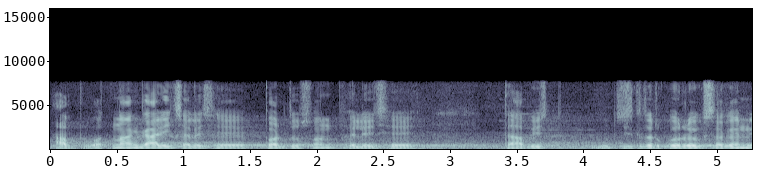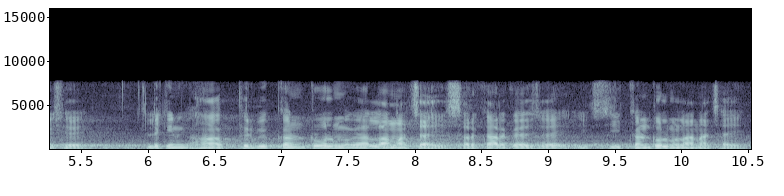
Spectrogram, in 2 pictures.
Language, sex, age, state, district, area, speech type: Maithili, male, 30-45, Bihar, Purnia, rural, spontaneous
